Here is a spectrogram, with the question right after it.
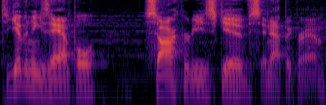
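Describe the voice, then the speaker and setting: Music plays in the background as a man speaks at a fairly slow pace. His medium pitch shows ordinary variation. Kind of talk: philosophy explainer narration.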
